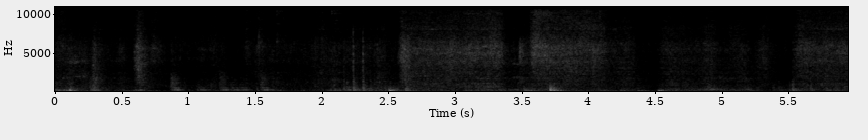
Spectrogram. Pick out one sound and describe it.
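A cloth rustles as a man wipes his hands.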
